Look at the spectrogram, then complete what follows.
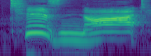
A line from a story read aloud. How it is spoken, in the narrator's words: answered scornfully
